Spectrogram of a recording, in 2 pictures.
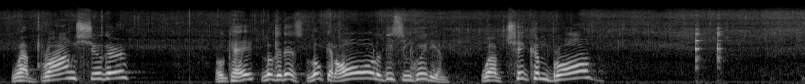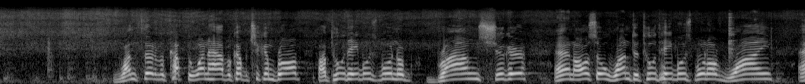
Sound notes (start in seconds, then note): none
